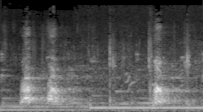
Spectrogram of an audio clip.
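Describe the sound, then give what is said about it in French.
A black dog barks three times, two quick barks close together, then a pause before a single bark. A steady low hum runs underneath. “Elle est avec un chien noir.”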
